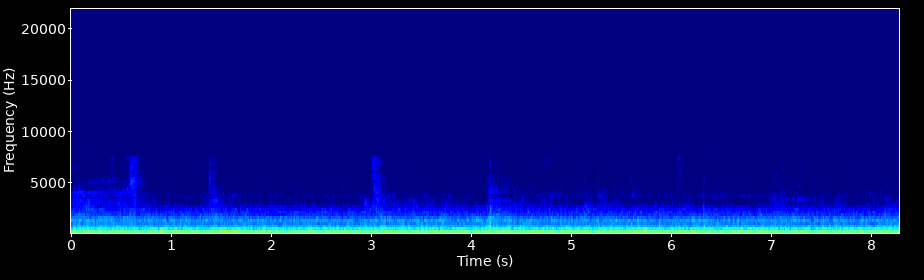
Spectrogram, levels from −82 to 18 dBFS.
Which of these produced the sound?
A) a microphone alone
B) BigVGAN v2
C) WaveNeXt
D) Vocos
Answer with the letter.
D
